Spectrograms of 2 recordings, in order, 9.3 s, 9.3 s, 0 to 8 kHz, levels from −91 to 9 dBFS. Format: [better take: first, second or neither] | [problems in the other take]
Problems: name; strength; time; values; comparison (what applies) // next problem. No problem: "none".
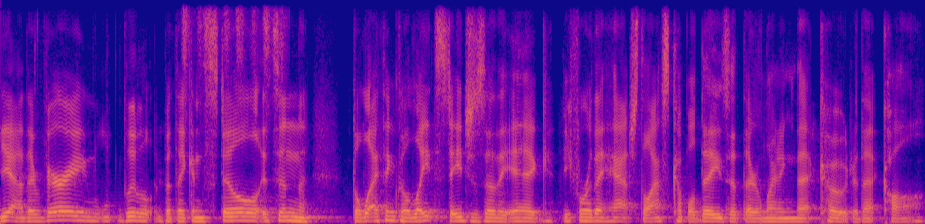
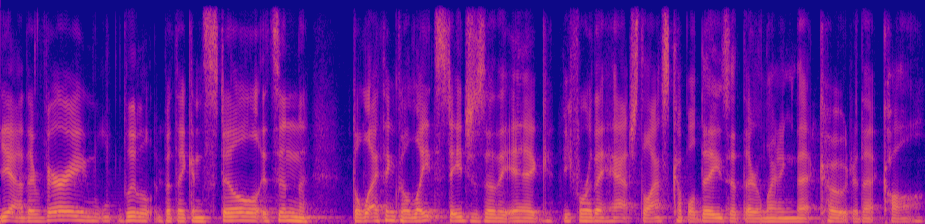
second | noise reduction (neural separator model SepFormer DNS4)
